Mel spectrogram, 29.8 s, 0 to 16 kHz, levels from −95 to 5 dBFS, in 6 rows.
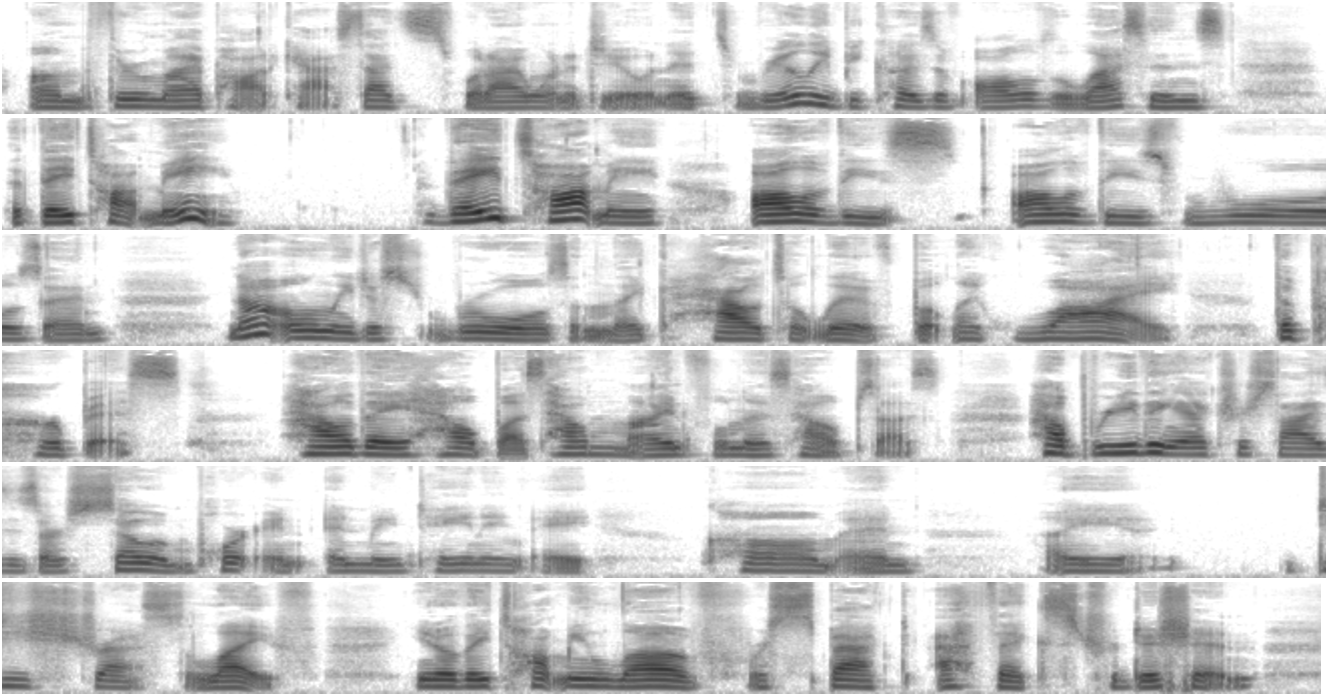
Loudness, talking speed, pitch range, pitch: -29 LUFS, 160 wpm, 170-200 Hz, 180 Hz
